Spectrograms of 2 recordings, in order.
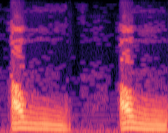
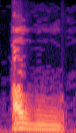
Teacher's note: كما أن الظاء حرف قابل للمط، فهو حرف رخو لأنه ليس من حروف أجد طط بكت ولا من حروف لن عمر. الظاء حرف مستعل لأنه من حروف خص ضغط قض، فعند نطقه يتصعد الصوت إلى الحنك الأعلى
